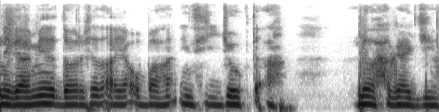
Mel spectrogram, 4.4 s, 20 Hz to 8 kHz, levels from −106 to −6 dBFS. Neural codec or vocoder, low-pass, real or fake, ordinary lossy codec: none; 7.2 kHz; real; none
